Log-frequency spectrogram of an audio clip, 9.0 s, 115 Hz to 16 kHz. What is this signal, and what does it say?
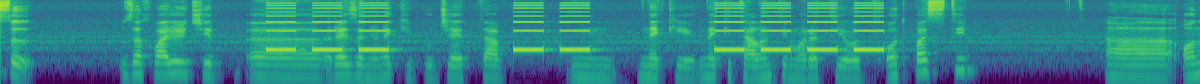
Beep code, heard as beeps from a small speaker, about 870 Hz, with room echo and speech in Croatian. 3-2-4. In Phoenix BIOS tables: keyboard controller failure.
